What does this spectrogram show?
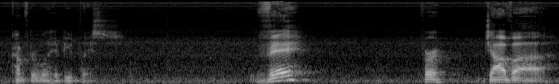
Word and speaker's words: Jawa: hippie places ve for Java or Jawa depending on your pronunciation So This Island right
